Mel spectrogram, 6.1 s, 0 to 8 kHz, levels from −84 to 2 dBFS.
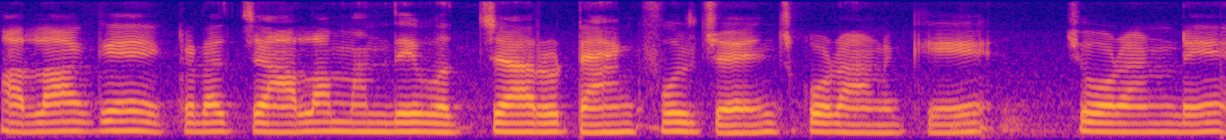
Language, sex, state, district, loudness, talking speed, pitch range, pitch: Telugu, female, Andhra Pradesh, Manyam, -16 LUFS, 80 wpm, 180-195 Hz, 185 Hz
